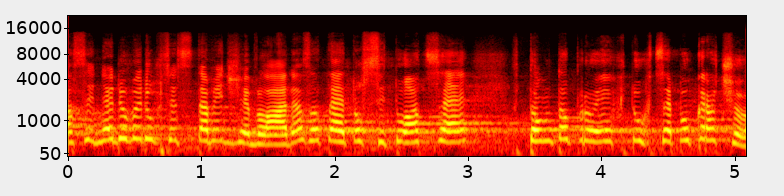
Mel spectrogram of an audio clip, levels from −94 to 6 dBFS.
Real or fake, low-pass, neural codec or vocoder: fake; 14.4 kHz; autoencoder, 48 kHz, 128 numbers a frame, DAC-VAE, trained on Japanese speech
